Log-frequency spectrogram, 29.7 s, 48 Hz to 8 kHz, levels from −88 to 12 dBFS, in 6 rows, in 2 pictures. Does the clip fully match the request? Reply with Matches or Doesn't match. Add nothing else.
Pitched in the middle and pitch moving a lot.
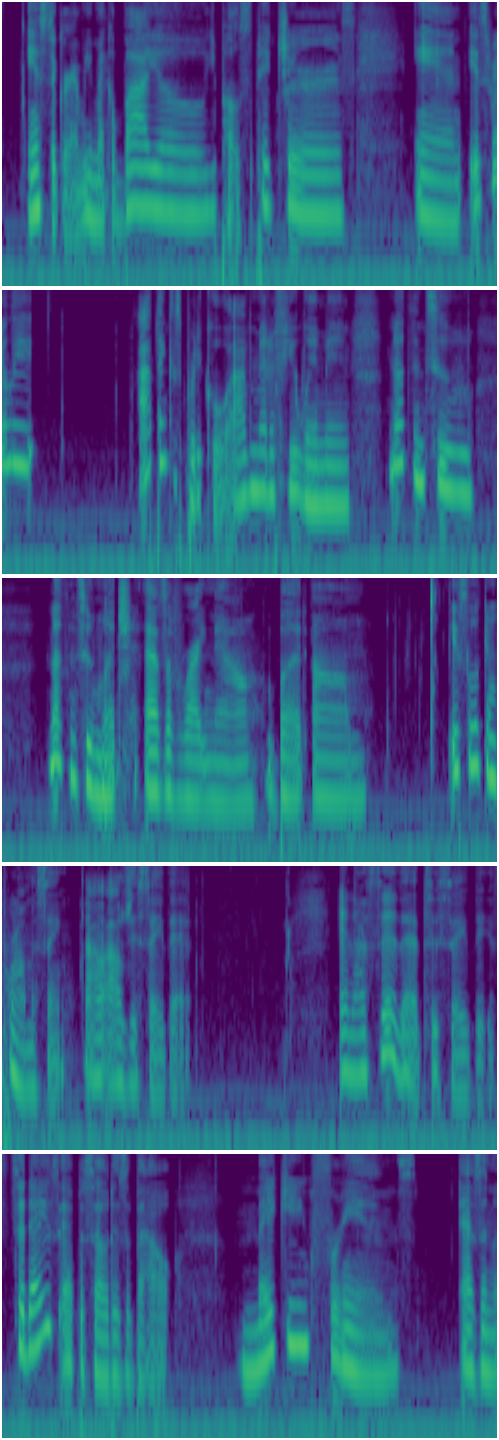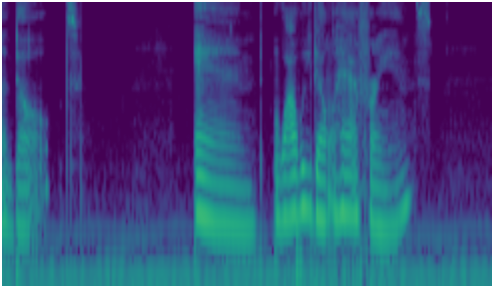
Matches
